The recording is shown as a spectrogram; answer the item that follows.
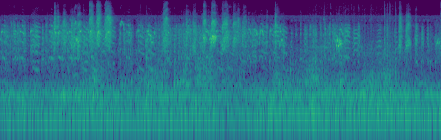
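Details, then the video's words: Finches eating, with scattered high chirps mixed with sharp clicking and pecking sounds spread through the clip over a low background hum. "My beautiful finches eating and enjoying finches chirping sounds"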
